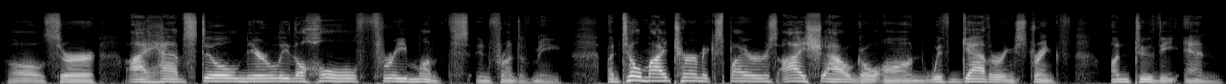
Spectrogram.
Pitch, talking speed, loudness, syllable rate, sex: 115 Hz, 135 wpm, -19 LUFS, 3.3 syllables/s, male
